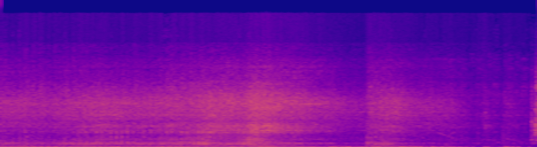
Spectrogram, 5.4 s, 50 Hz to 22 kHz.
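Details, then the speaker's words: 2011 Suzuki SFV650 Gladius with fault codes, throttle valve sensor unplugged: revs only while throttle held, then sags and fades; starts only with throttle while cranking, won't idle. Bike earlier made whining noise at key-on; cause unconfirmed. "but it won't idle. And if you hit the starter [Music] with throttle, it starts. Without throttle, doesn't start."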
